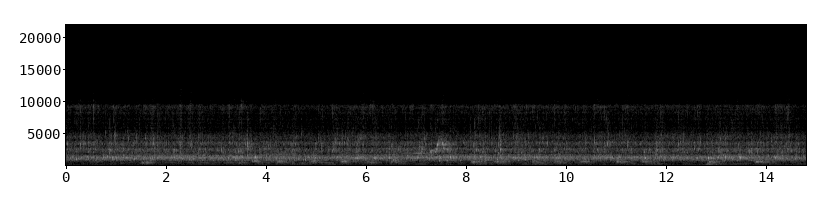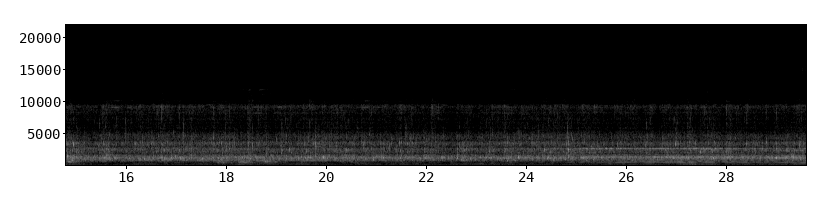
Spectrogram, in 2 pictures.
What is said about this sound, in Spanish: Mientras sentimos el agua chapotear por nuestros pies, observamos que ha empezado a llover.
